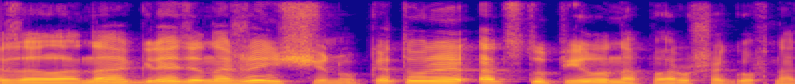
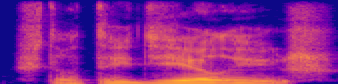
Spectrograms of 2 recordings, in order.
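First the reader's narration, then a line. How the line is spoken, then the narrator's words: Whispered question. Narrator (Russian): спросил Боб, перейдя на шепот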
